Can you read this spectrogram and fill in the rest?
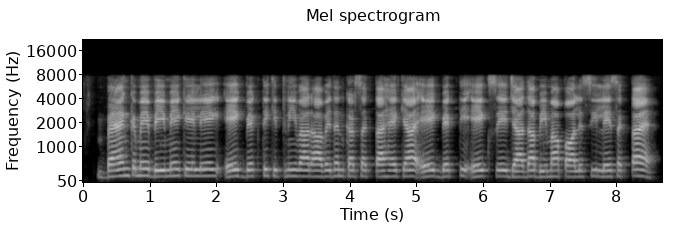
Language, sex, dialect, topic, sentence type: Hindi, male, Garhwali, banking, question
